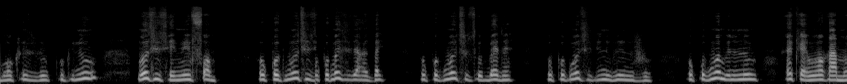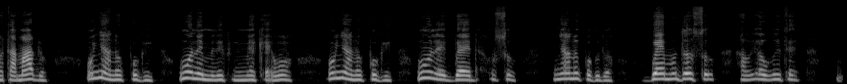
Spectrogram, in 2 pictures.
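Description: Skip ahead at 3.15 to 3.17 s, just after "mosese iwiw fom okpoki": the speech jumps forward with no gap filled in, and roughly a second of talk is simply gone. The receiver had later audio already queued and discarded the stretch in between, whether it was lost in transit or dropped when the jitter buffer overflowed. The two sides of the cut are butted almost directly together, so the sentence lurches abruptly forward.

Jitter buffer speed-up from 3.19 to 7.34 s, ending just before "ekeinwoka mota madu oyen": the speech runs at about 111% of normal rate while keeping its pitch, so it sounds hurried rather than higher. The buffer was holding more audio than its target, and to shrink that excess delay the receiver repeatedly trimmed out short pitch-period-sized slices, removing roughly half a second in total over these four seconds.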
